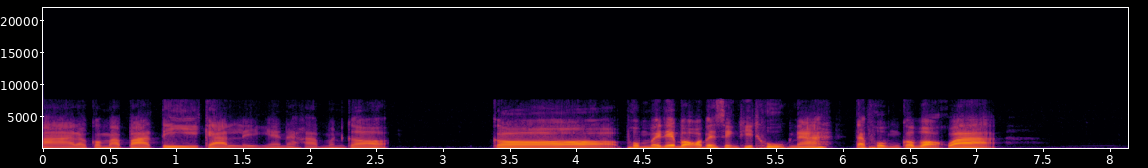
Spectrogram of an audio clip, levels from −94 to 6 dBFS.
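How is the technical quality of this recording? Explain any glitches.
No glitches to report: the speech sits in G.722 wideband telephone coding at what sounds like 48 kbit/s, with nothing above about 7.7 kHz and only light coding texture.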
